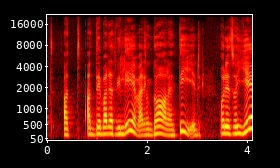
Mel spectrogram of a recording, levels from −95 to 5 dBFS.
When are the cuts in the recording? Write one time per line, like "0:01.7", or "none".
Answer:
0:01.9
